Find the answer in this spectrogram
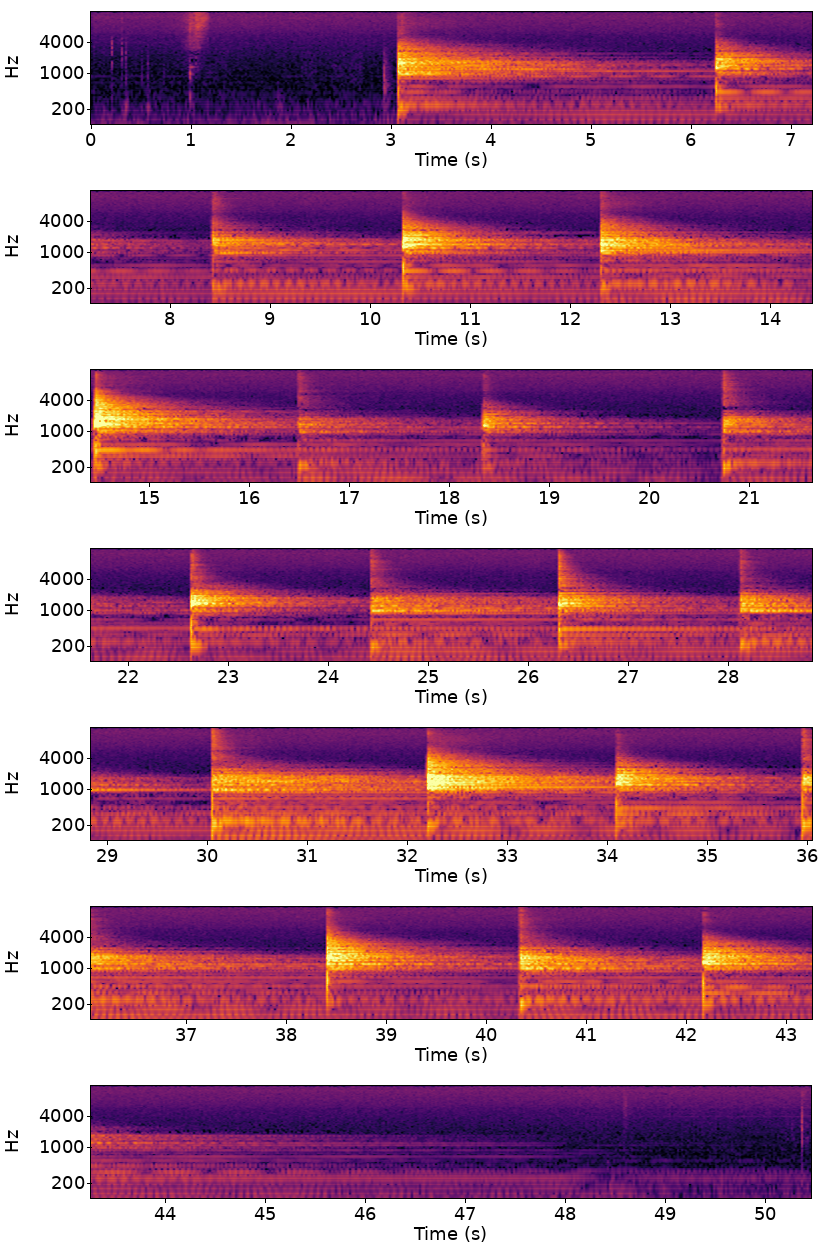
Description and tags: drum sound crash
percussion, improvised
